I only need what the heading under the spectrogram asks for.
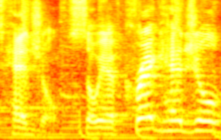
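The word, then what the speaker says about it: Hejl: pronounce that last name h e j l all right for what i see here it's hedgel so we have craig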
